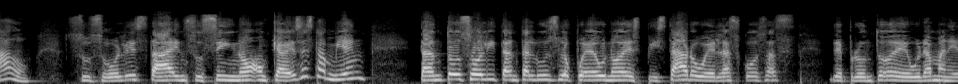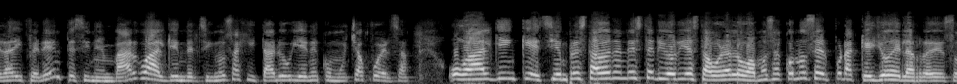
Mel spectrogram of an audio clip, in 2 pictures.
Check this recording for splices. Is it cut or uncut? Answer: uncut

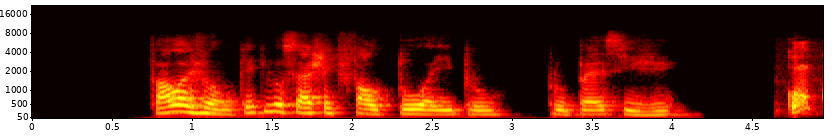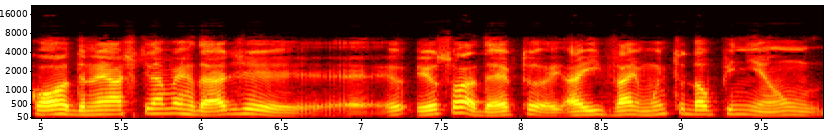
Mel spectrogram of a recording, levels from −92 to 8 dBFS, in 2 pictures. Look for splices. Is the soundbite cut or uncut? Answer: uncut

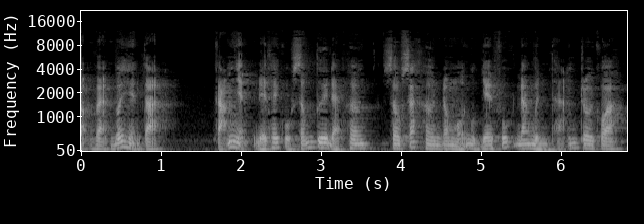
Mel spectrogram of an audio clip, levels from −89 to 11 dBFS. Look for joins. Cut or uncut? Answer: uncut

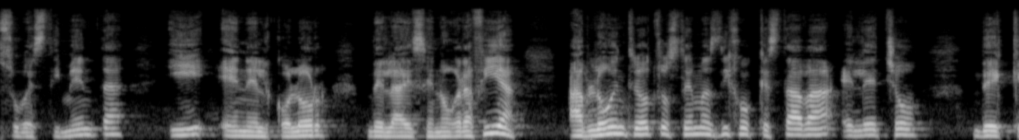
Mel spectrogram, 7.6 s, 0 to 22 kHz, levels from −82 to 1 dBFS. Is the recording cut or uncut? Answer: uncut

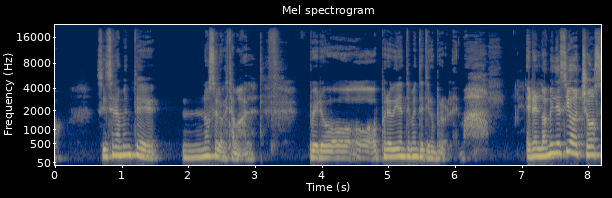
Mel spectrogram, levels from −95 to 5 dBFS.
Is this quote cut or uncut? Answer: uncut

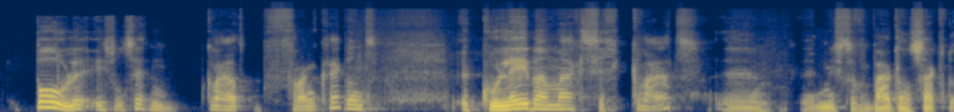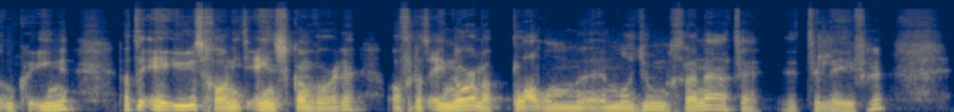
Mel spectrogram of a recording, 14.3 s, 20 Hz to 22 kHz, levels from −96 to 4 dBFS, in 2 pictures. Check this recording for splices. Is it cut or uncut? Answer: cut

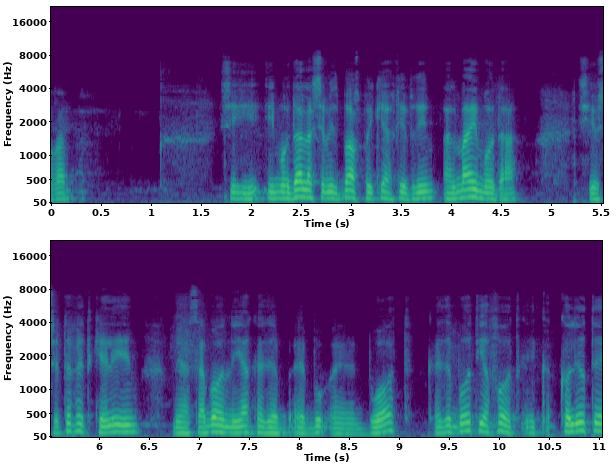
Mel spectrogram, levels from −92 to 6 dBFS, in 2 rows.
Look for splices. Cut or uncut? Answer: cut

